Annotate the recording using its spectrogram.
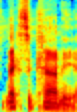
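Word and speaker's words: מקסיקני: It's Mexicani, actually. This is pronounced Mexicani. Yeah. Pronounced Mexicani for a male and Mexicanis for a female.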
